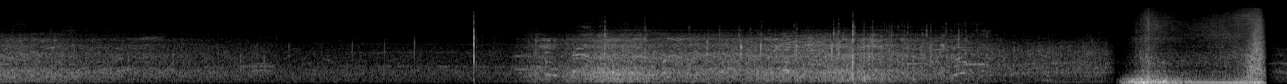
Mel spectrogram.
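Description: Ballpark crowd murmur with a sharp crack of a bat hitting a baseball about five seconds in, after which the crowd noise rises while the ball is in play. Near the end, a loud whooshing transition sound effect cuts off suddenly.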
